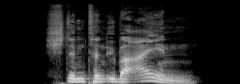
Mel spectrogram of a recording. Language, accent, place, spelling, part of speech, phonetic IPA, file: German, Germany, Berlin, stimmten überein, verb, [ˌʃtɪmtn̩ yːbɐˈʔaɪ̯n], De-stimmten überein.ogg
- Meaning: inflection of übereinstimmen: 1. first/third-person plural preterite 2. first/third-person plural subjunctive II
